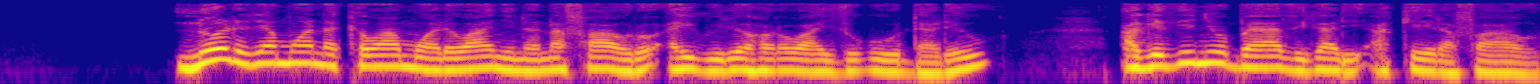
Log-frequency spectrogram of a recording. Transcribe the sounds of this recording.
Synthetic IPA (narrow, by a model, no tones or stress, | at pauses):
noɾeɾeamwanakɛwamwaɾɛwaɲinanafaoɾoʔaiɣwiɾɛɔɦɔɾɔwaiðuɣuːdaɾeu | aɣeðieɲoːmbajaðiɣaɾiʔakeːɾafaoɾo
